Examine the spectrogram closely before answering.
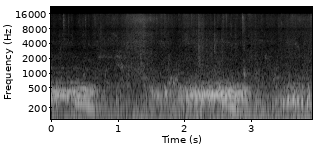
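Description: A pigeon's wings flap briefly.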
